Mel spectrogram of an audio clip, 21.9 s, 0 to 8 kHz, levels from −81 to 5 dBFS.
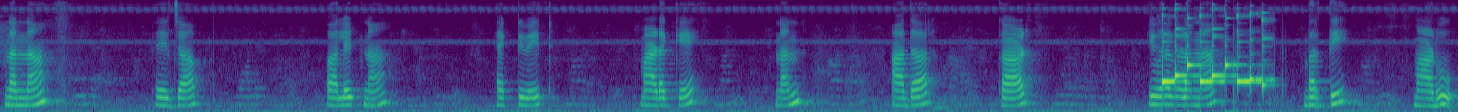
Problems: background sounds at intervals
